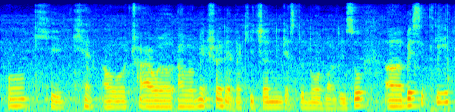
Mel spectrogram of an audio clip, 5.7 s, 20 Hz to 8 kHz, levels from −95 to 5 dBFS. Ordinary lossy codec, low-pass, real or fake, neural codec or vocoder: none; 7.2 kHz; fake; codec, 16 kHz, 16 kbps, FreqCodec, smaller model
